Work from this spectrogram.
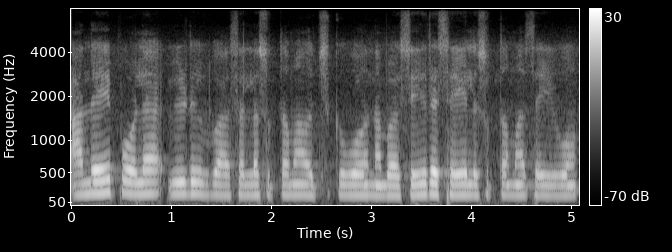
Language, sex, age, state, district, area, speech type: Tamil, female, 60+, Tamil Nadu, Nagapattinam, rural, spontaneous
